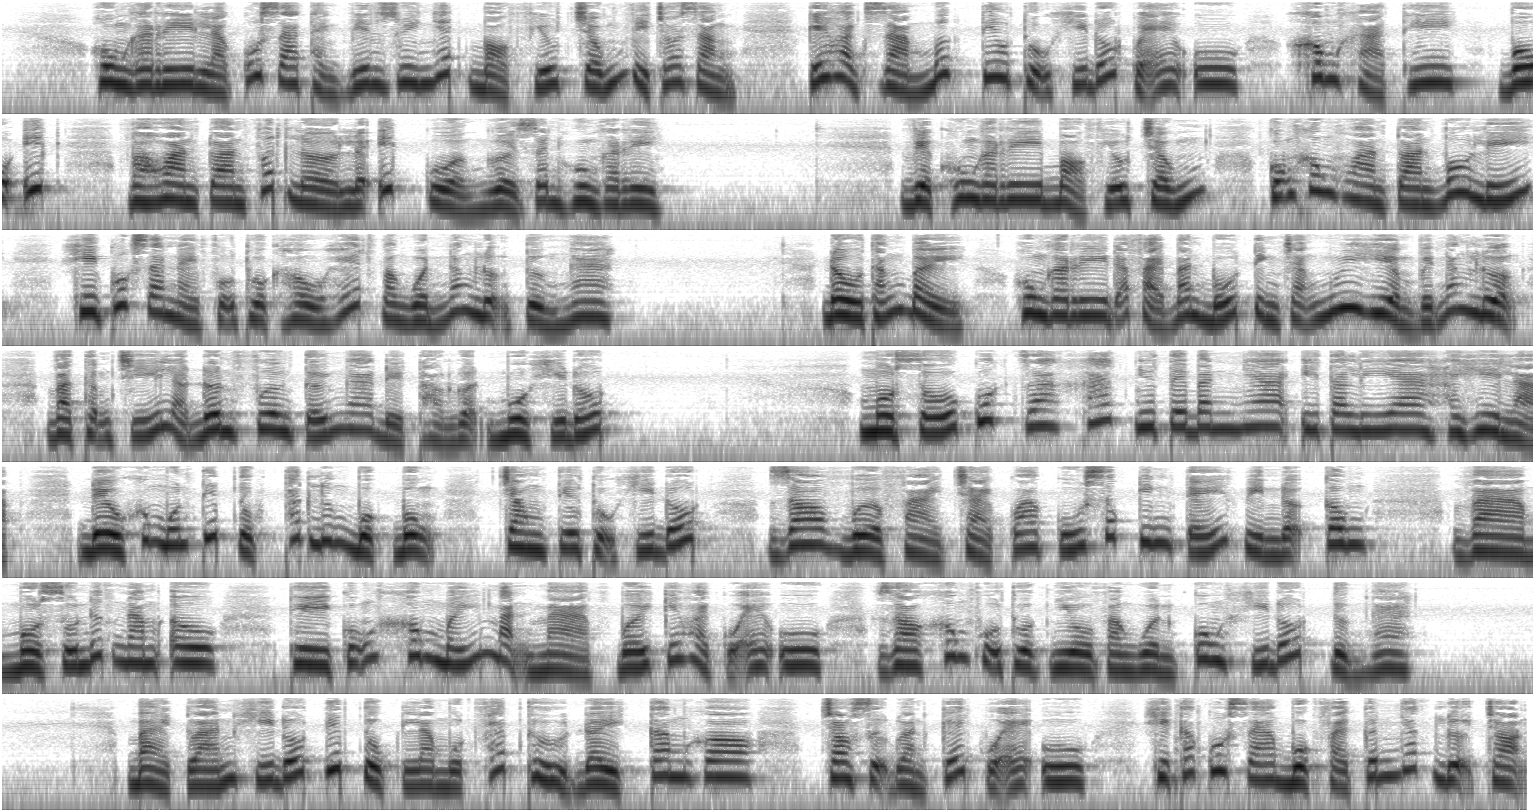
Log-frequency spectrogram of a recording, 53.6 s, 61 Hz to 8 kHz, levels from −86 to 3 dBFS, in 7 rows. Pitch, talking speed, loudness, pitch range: 220 Hz, 215 wpm, -19 LUFS, 190-255 Hz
